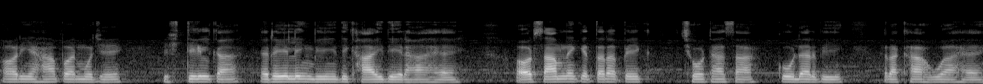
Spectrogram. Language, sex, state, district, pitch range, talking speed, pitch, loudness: Hindi, male, Bihar, Kaimur, 115-125 Hz, 145 wpm, 120 Hz, -21 LUFS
